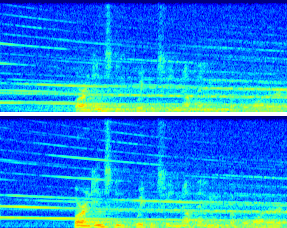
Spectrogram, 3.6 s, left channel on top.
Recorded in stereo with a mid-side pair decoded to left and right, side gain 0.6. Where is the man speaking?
65° right, 1.2 m; by 3.5 s 25° right, 4.5 m.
